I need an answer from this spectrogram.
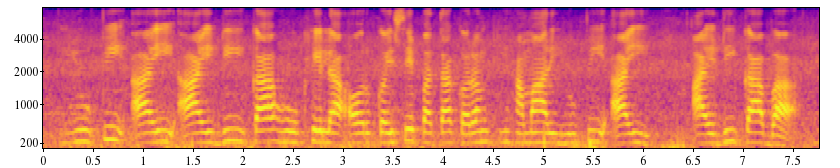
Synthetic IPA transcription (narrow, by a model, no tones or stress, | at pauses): juːpiaːiaːiɖikaɦokʰeːlaʔɔːɾkəɪsepət̪akəɾəmkiɦɐmaːɾjuːpiaːiaːiɖikabaː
